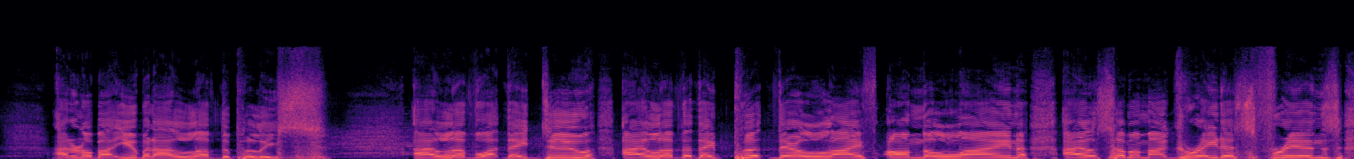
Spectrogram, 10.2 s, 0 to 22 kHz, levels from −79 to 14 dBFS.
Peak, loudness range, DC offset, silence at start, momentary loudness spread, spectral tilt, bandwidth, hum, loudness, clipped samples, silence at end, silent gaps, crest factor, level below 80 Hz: -8 dBFS; 2 LU; under 0.1%; 0.1 s; 5 LU; -3.5 dB/octave; 16 kHz; none; -20 LUFS; under 0.1%; 0 s; none; 14 dB; -64 dBFS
